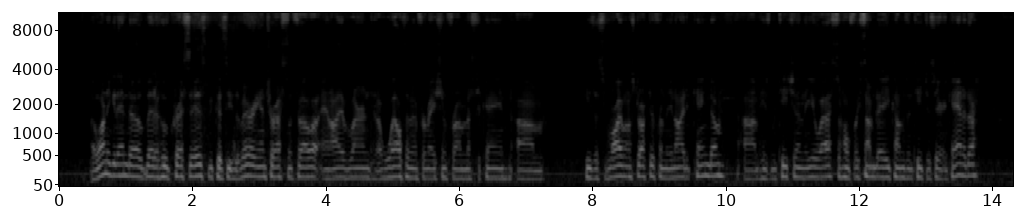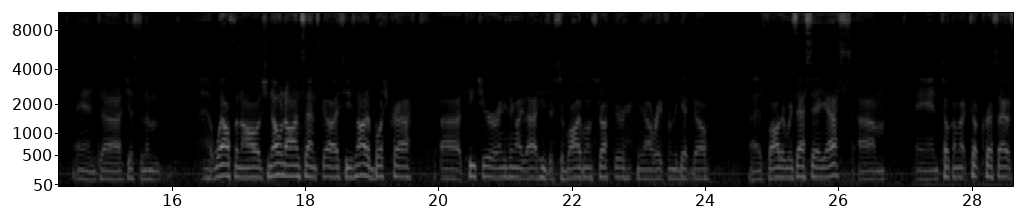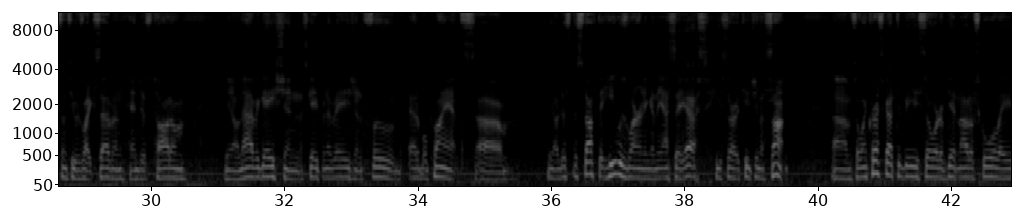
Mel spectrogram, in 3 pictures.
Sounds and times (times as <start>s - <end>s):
Speech: 0.5s - 13.8s, 14.5s - 39.6s, 40.2s - 42.9s.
